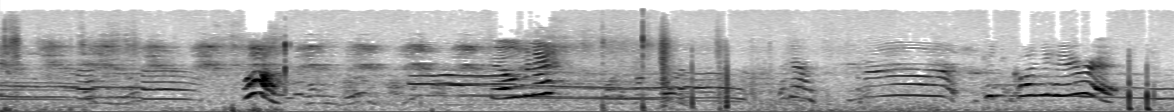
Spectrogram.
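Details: Two cats making odd, funny noises indoors: overlapping drawn-out, bending meows and warbling trills, some rising then falling, with a person speaking in the background.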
